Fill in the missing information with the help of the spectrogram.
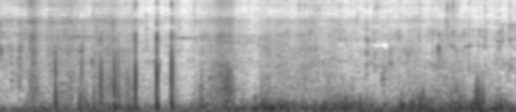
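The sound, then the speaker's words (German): Gusty wind rushes and rumbles as it starts blowing into a house, a steady low buffeting that swells over a couple of seconds, with a few light knocks and rattles near the start and no one speaking. “Und jetzt fängt der Wind hier an reinzuwehen.”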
